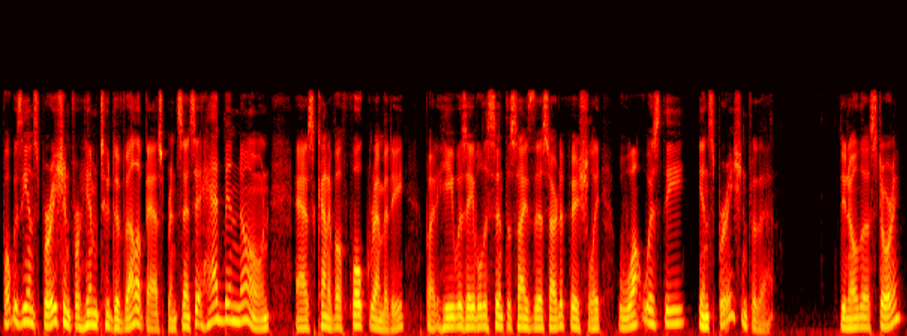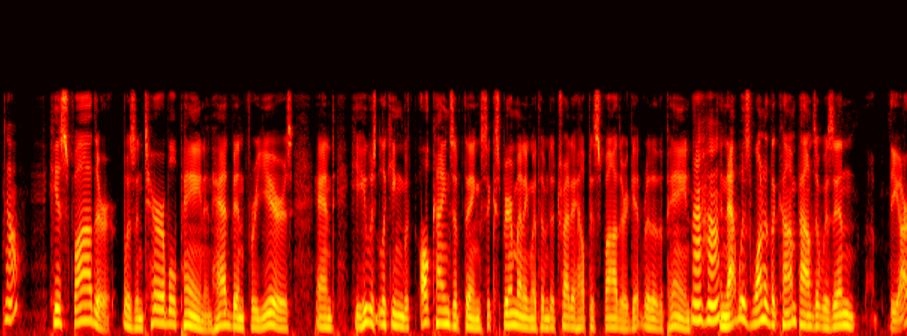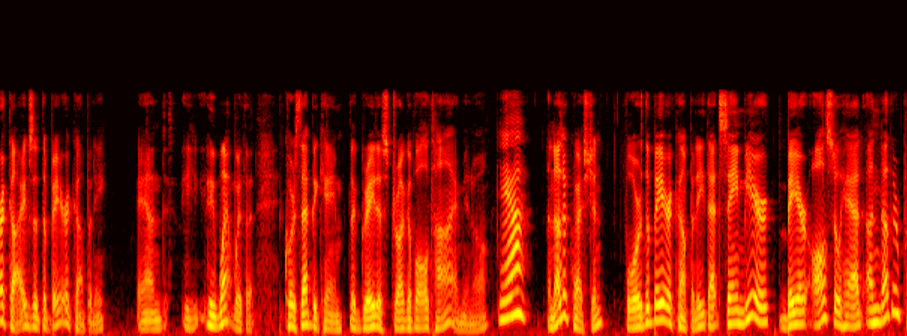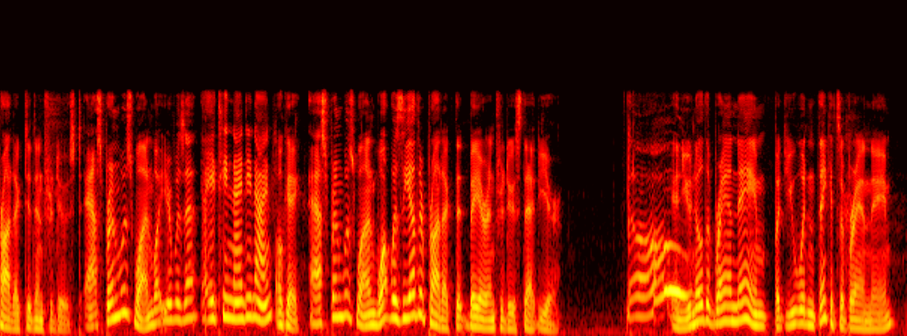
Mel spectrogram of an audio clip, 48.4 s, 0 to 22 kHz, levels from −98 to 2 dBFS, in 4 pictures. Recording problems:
high frequencies cut off; noticeable; nothing above 7 kHz

